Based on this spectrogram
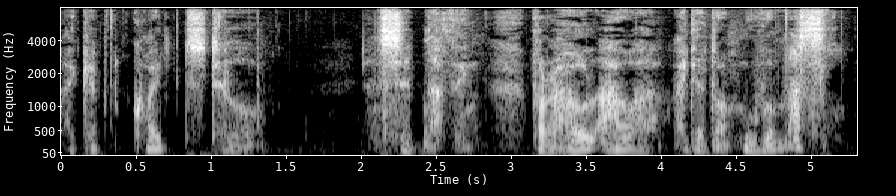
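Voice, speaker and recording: Gravelly, unhinged murderer, fireside storytelling. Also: male voice, lively intonation, bright, forceful tone, slight background noise, exaggerated voice. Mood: grim, hushed. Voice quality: low gravelly voice breaking into whispers and high cackles. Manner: theatrical, drawn-out words, sudden swings in pitch and pace. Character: unhinged, gleefully cunning murderer confessing his crime. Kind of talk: dramatic fireside storytelling of a gothic horror tale.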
